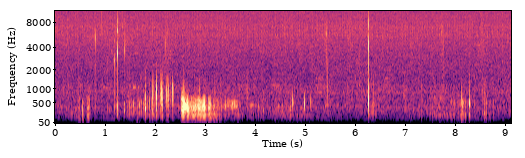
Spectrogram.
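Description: Low gurgling and bubbling rumbles from the abdomen, rising to one longer growl; ordinary stomach growling.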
